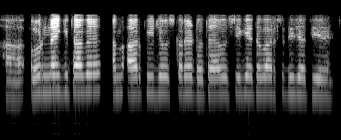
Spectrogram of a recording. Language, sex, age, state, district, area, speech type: Urdu, male, 18-30, Uttar Pradesh, Saharanpur, urban, conversation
